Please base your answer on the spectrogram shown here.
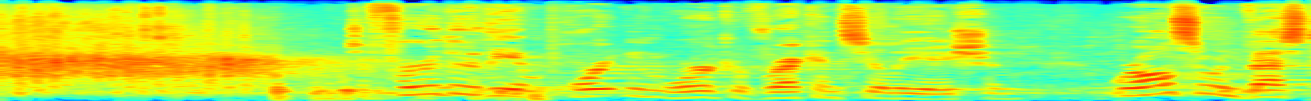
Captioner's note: applause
